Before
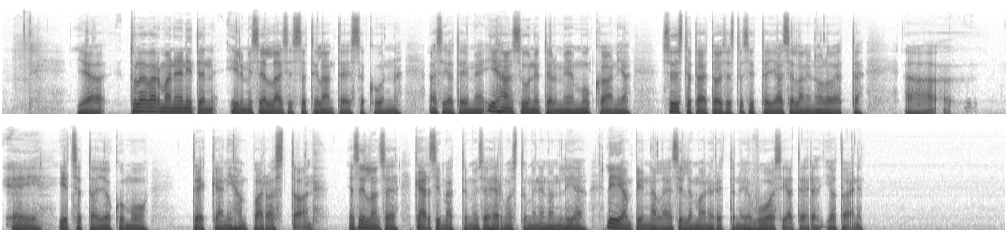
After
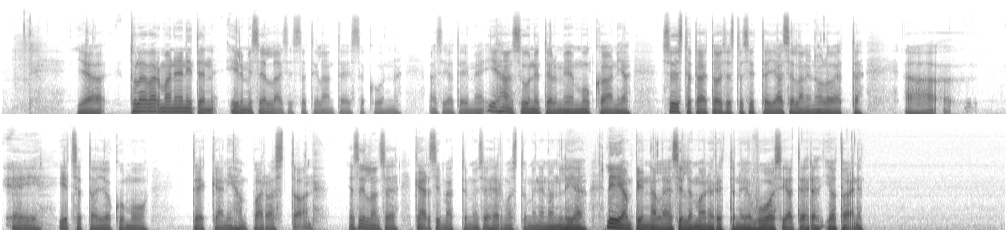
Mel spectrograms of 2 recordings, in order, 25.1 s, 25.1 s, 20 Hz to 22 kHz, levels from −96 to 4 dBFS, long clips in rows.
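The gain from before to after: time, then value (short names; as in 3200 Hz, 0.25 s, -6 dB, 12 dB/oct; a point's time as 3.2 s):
3.02 s -9 dB
3.59 s -19.5 dB
5.42 s -19.5 dB
6.6 s -8 dB
19.11 s -8 dB
19.59 s -0.5 dB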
